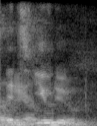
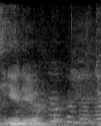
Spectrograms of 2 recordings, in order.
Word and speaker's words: UDU: It's UDU. UDU? UDU. He said it right in the video. It's UDU. Like you do it.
